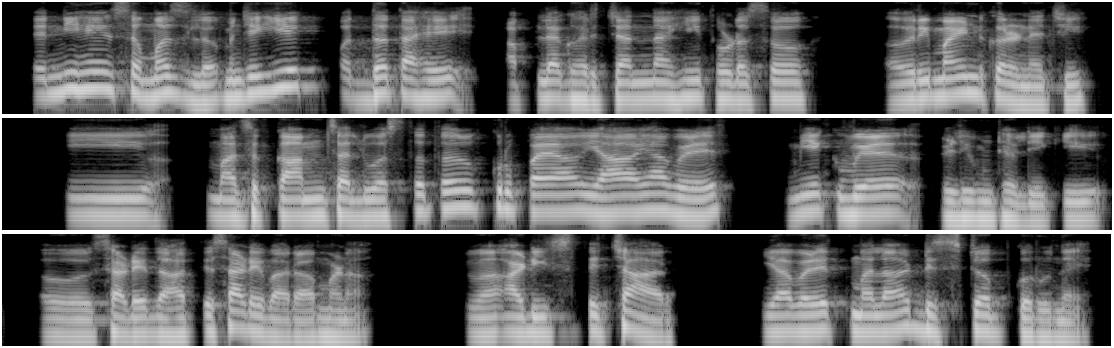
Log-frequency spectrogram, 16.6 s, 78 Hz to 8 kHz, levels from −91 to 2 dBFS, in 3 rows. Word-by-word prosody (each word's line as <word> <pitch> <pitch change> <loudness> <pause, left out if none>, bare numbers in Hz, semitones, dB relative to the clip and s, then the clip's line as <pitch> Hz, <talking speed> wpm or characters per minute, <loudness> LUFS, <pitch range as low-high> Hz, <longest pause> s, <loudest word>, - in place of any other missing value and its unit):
त्यांनी 185 +6 0
हे 225 0 +2
समजलं, 175 -8 +1
म्हणजे 155 +4 +2
ही 210 +5 +3
एक 240 0 -5
पद्धत 175 +3 0
आहे 160 0 +2 0.3
आपल्या 150 +3 -2
घरच्यांनाही 145 +1 0
थोडंसं 150 +1 -1 0.4
अ, 135 - -7
रिमाइंड 170 +4 +4
करण्याची 130 -5 0
की 145 +1 -5 0.3
माझं 140 0 +1
काम 140 0 +4
चालू 140 -1 +1
असतं 140 +4 -2
तर 195 +2 +2
कृपया 170 -3 +3
ह्या-या 165 +1 +2
वेळेत 150 0 +2 0.4
मी 160 - +1
एक 175 -1 -3
वेळ 155 +1 +5 0.3
लिहून 130 0 +1
ठेवली 120 -3 -1
की 125 0 0 0.3
अ, 120 -1 -3
10:30 125 -1 +2
ते - - +1
12:30 135 -7 +1
म्हणा 115 -1 -2 0.5
किंवा 125 0 -1
2:30 130 0 +2
ते 145 - +2
4 115 -4 +1 0.5
या 140 0 +2
वेळेत 145 +2 +3
मला 145 +1 +2
डिस्टर्ब 145 -1 0
करू 115 -3 0
नये, 110 -1 -3
145 Hz, 160 wpm, -22 LUFS, 130-165 Hz, 0.5 s, वेळ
